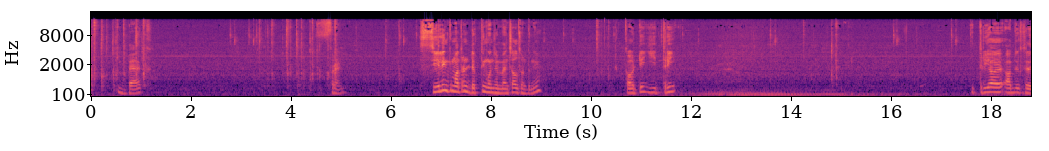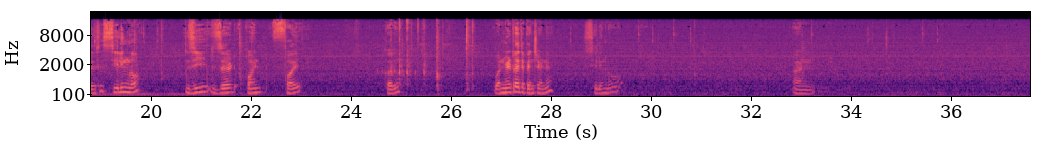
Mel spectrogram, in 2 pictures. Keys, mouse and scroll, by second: 2.8 click, 3.2 click, 3.3 click, 5.8-6.2 scroll up 3, 6.2 click, 6.5 middle click, 6.9 scroll up 2, 7.1 shift+middle click, 8.8 middle click, 10.5 middle click, 11.4 shift+click, 11.8 shift+middle click, 14.9 Tab, 15.4-16.1 scroll down 3, 16.1 click, 17.2 shift+click, 17.6 shift+middle click, 18.8 shift+click, 19.3 shift+middle click, 19.6 scroll up 2, 19.9 shift+middle click, 20.8 g, 27.2-27.6 scroll up 2, 27.6 middle click, 28.5 scroll down 1, 28.7-29.2 scroll up 3, 29.2-29.8 scroll down 2, 29.8 middle click, 29.8-30.1 scroll down 2, 30.5 shift+middle click, 33.1 scroll down 1, 33.3 shift+middle click, 34.9-35.5 scroll up 2, 35.5 middle click, 35.5-37.3 scroll up 6.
